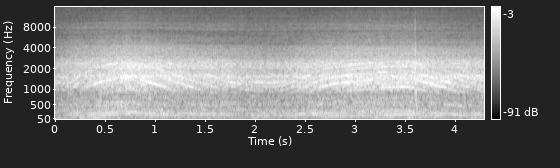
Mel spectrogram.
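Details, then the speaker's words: 21-year-old Impala: a whirring whine climbs and falls with each rev, even in park, and shifting worsens after it; transmission-related, possibly the torque converter starting to go out. "well I can tell by that noise that it's transmission related and on these things a lot of times it's the torque converter starting to go out"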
